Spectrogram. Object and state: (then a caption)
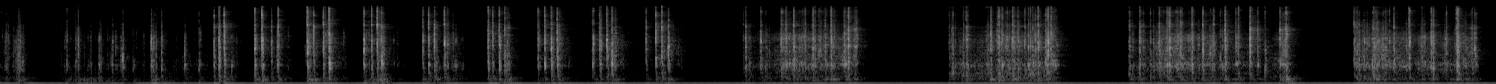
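Plastic computer keyboard tapped with metal nails. Long pointed metal nail claws worn over blue gloves type and tap on the hollow keycaps of a black plastic RGB backlit computer keyboard. Bright, dry clicks come first in short separate bursts, then in longer rapid runs of clattering taps with pauses in between.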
